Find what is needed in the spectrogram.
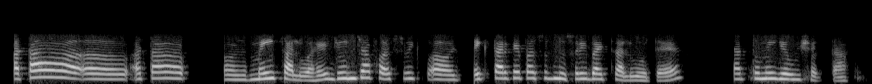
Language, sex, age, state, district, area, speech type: Marathi, female, 45-60, Maharashtra, Mumbai Suburban, urban, conversation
